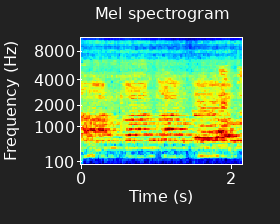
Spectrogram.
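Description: Khmer Buddhist monks chanting in unison, several male voices holding long notes at a steady pitch.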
